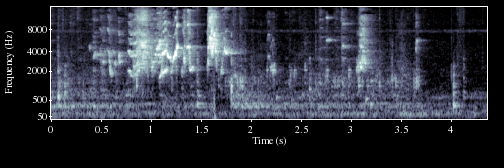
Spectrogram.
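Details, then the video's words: Lutino lovebirds, a male with two females, morning; a dense, harsh squawking burst early on, followed by scattered short, faint chirps. "Lutino Lovebird Chirping Sound - 1 Male Chooses 2 Females"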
